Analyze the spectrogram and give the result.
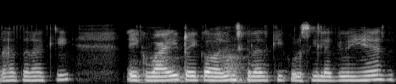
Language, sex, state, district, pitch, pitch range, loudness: Hindi, female, Jharkhand, Ranchi, 190 Hz, 185-205 Hz, -15 LUFS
